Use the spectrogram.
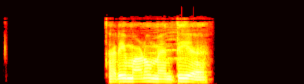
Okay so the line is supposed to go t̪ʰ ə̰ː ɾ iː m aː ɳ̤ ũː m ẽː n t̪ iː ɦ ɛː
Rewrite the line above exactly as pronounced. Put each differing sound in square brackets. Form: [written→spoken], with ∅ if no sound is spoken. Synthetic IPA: t̪ʰ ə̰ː ɾ iː m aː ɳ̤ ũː m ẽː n t̪ iː ɦ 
